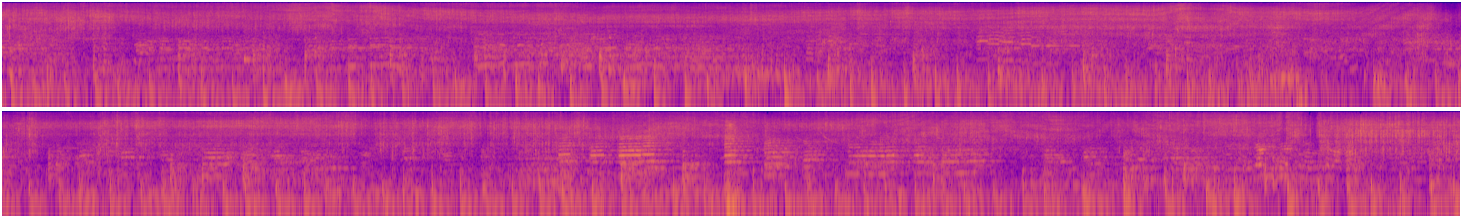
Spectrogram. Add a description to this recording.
Two women are cleaning up the place after the weekend. The party people at night have left tons of waste, which is a constant source of annoyance to neigbours and the school nearby, who try to keep the place in a good shape.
